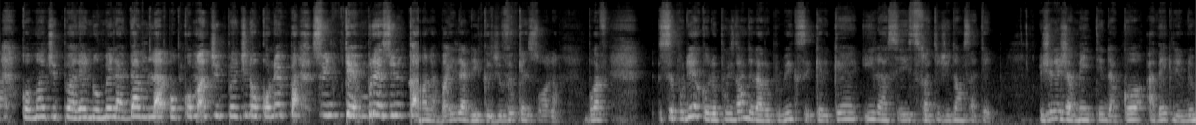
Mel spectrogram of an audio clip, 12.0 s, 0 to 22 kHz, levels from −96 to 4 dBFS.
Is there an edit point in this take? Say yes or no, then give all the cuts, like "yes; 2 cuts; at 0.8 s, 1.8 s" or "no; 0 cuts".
no; 0 cuts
